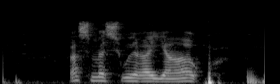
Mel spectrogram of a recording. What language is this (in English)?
Kabyle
